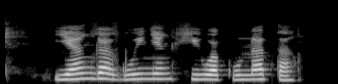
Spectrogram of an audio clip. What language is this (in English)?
Imbabura Highland Quichua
